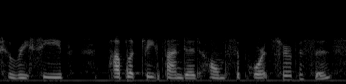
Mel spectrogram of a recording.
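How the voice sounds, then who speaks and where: A woman talks at a moderate pace in a fairly low voice with ordinary pitch variation. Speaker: health program presenter. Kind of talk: webinar presentation. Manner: loud. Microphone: cutting in and out.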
